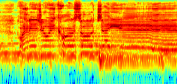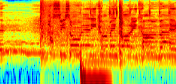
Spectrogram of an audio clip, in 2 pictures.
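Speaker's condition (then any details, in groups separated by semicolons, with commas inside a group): No condition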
